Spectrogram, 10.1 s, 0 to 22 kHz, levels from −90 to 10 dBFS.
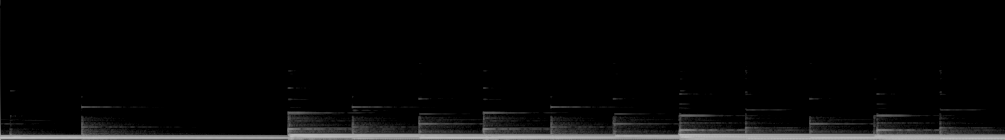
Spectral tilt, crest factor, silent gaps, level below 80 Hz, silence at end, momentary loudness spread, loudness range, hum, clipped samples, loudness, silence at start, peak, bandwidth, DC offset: -9 dB/octave; 14 dB; none; -84 dBFS; 0 s; 7 LU; 2 LU; none; under 0.1%; -22 LUFS; 0 s; -8 dBFS; 4.6 kHz; under 0.1%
